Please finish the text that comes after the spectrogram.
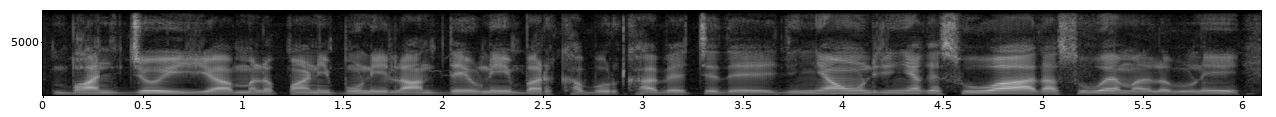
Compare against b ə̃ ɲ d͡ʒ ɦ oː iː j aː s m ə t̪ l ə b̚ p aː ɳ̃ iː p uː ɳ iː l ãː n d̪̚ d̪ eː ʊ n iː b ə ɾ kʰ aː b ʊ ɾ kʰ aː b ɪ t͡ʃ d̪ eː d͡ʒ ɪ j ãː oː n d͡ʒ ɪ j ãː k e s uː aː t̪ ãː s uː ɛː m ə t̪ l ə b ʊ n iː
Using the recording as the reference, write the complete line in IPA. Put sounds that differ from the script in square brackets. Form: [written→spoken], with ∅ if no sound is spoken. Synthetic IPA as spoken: b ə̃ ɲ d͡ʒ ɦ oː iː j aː [s→∅] m ə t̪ l ə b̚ p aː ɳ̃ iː p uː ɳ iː l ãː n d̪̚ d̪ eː ʊ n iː b ə ɾ kʰ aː b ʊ ɾ kʰ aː b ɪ t͡ʃ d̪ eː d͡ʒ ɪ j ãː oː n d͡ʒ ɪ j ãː k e s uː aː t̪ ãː s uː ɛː m ə t̪ l ə b ʊ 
